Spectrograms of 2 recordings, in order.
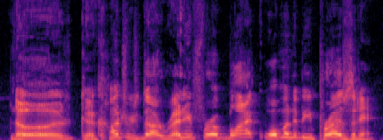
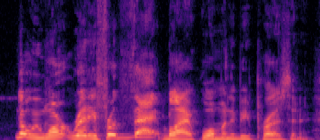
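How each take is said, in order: First: A pitched-up mock of a politician's excuse; sarcastic imitation of a losing candidate; mocking quote. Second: Said in the usual way. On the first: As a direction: parody her line, voice higher. Mocking Kamala Harris's excuse.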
